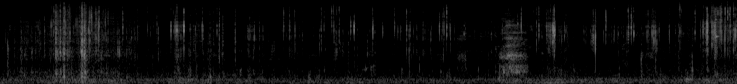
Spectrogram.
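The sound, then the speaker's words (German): Crinkling and tearing of a Ballisto chocolate bar wrapper, then crunchy bites into the bar. A few sharp rustling bursts stand out against a soft, steady noise floor. “Ah ja, dann kann ich das währenddessen mal schnell in ein Ballisto beißen.”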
